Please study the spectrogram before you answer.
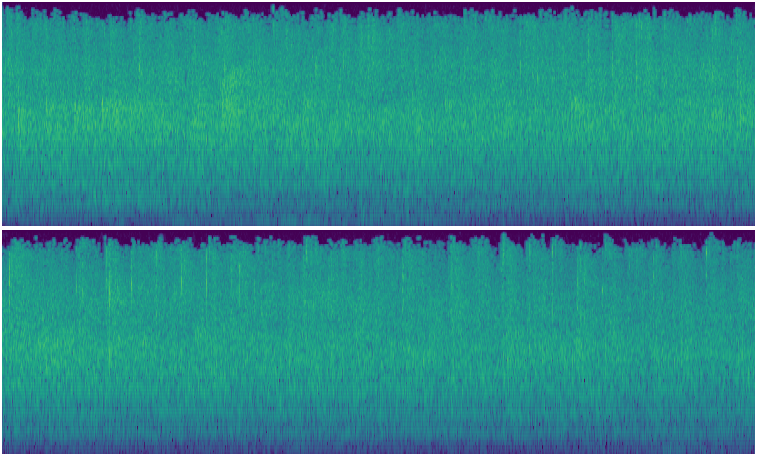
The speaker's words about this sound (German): Und wenn Sie auch der Überzeugung sind, dass Sie ganz wertvolle Geschöpfe Gottes sind, dann dürfen Sie jetzt mal einen Applaus für diese beiden loswerden.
